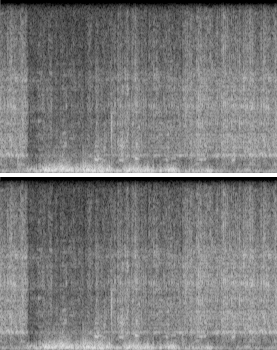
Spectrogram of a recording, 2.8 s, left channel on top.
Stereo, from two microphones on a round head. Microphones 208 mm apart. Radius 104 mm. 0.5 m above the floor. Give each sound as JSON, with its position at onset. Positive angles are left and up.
{"t": 0.0, "sound": "a lawn mower", "side_deg": -15}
